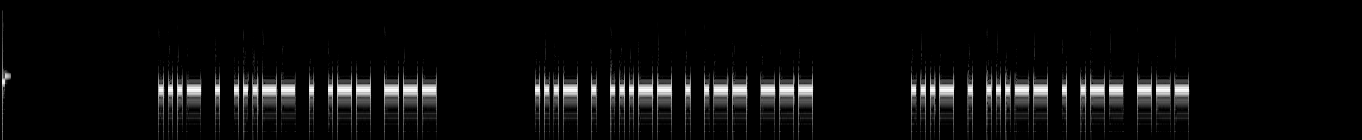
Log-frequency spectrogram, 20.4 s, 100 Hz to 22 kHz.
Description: Morse code, heard as a keyed tone, about 17 wpm, 700 Hz. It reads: VE3EWO VE3EWO VE3EWO
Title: DXCC-100 Call Signs - 6 Characters - Repeated 3x - 17wpm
